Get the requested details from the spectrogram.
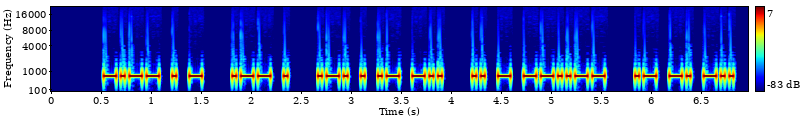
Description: Morse code, heard as a keyed tone, about 28 wpm, 700 Hz. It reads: YET WE READ IT, AND
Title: Sentences from Top 1600 Words 28wpm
